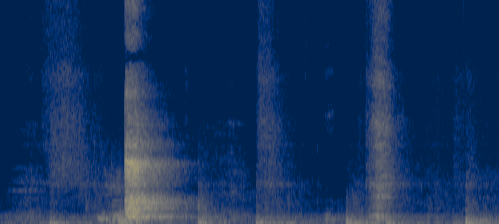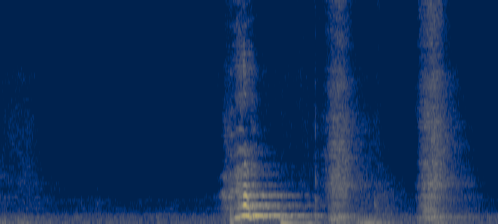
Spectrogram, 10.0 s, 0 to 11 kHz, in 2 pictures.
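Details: Sneezing during an hour-long live stream on 2021-09-17; he was also sniffing and coughing.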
